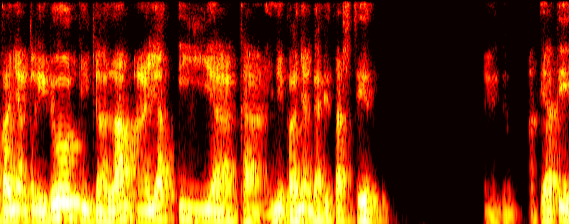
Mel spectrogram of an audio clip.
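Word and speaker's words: إِيَّاكَ: Iya-nya ditasdid. Banyak orang bacanya iyyaka na'budu wa iyyaka nasta'in. Tidak ada tasdidnya sama sekali, nggak sah.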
